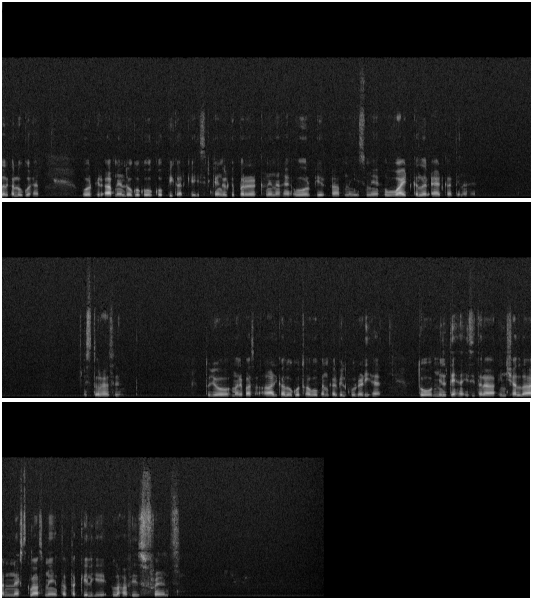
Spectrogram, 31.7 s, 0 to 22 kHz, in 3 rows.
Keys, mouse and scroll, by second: 0.1 click, 1.0 click, 1.9 click, 2.4 click, 3.9 click, 3.9-5.9 drag, 7.8 click, 8.6 click, 9.6 click, 10.9 click, 13.3 ctrl+shift+], 14.9 click, 15.2 space, 15.4 click, 15.9 alt+scroll down 1, 16.3 space, 16.4 click, 16.9 alt+scroll up 1, 17.5 space, 17.6 click, 18.0 space, 18.6 alt+scroll down 1, 19.0 space, 19.0 click, 19.1 click, 22.3 space, 22.4 click, 22.9 space.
